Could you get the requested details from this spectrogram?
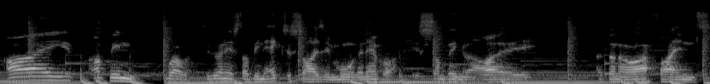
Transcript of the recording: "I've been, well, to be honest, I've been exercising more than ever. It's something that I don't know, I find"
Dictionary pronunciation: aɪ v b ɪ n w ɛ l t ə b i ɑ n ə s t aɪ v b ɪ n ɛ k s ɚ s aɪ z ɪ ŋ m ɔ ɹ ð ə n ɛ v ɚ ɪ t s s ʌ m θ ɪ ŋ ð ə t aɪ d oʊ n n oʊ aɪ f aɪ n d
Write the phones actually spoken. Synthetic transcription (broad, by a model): aɪ v b ɪ n w ɛ l t ə b i ɑ n ə s t aɪ v b ɪ n ɛ k s ɚ s aɪ z ɪ ŋ m ɔ ɹ ð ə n ɛ v ɚ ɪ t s s ʌ m θ ɪ ŋ ð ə t aɪ d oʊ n n oʊ aɪ f aɪ n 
